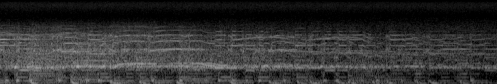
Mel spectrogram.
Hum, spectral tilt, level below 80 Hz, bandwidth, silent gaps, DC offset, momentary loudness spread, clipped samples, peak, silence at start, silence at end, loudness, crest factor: none; -2 dB/octave; -50 dBFS; over 20 kHz; none; under 0.1%; 9 LU; under 0.1%; -16 dBFS; 0 s; 0 s; -31 LUFS; 16 dB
